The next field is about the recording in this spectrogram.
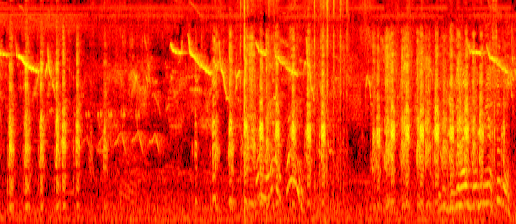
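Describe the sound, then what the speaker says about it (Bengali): Ducks quack and honk in repeated bursts, close by, during a weekend trip in Santiniketan. Faint human voices and outdoor noise sit beneath the calls. "তোমাকে বকে দিল হাঁসগুলো।"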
